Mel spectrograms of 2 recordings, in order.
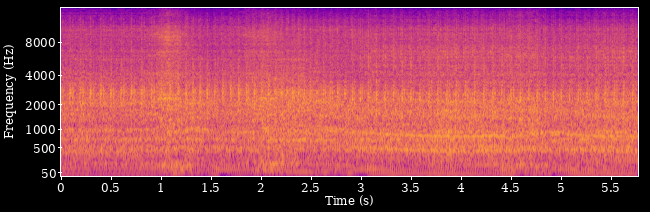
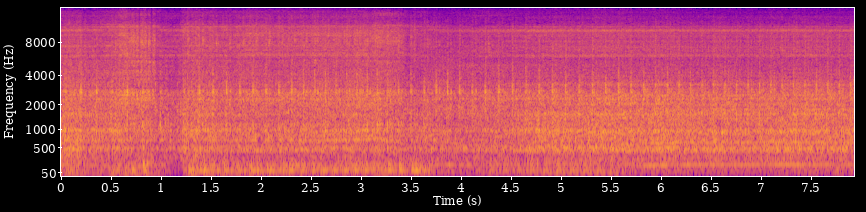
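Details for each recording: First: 1977 MGB running properly for the first time in about six or seven years after a rough timing adjustment, with good oil pressure. A fast, light metallic ticking rides over a steady idle: tappet rattle to be fixed by adjusting the valve clearances. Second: 1977 MGB off the road for many years, with the timing only roughly set; fires up and holds a fairly steady, even run with no misses but some tappet rattle; normal running.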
